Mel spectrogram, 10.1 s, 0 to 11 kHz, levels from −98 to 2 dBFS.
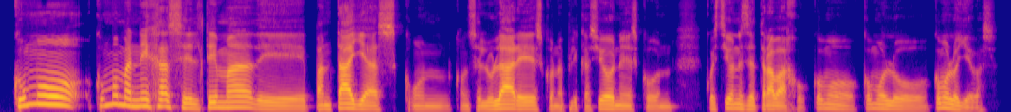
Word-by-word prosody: ¿Cómo 240 -1 +6
cómo 225 +5 -2
manejas 190 -5 +2
el 135 -4 -1
tema 160 +1 +3
de 105 -5 -3
pantallas 115 -2 +2
con 100 -1 -11
con 100 +1 -14
celulares, 110 +2 +1
con 100 - -10
aplicaciones, 105 +2 -3
con 95 -1 -10 0.3
cuestiones 125 +2 -4
de 115 0 -3
trabajo? 105 -7 -1
¿Cómo 115 -7 -6
cómo 125 +2 -5
lo 95 -6 -5
cómo 145 +1 -1
lo 125 - +1
llevas? 85 -3 -9
115 Hz, 130 wpm, -21 LUFS, 100-145 Hz, 0.3 s, Cómo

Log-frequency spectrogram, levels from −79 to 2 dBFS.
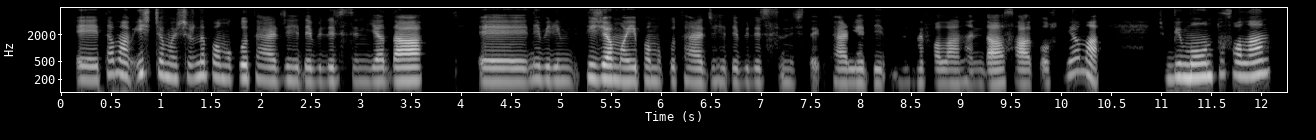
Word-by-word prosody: Eee, 190 -1 -1
tamam, 255 +1 0
iç 265 +2 -1
çamaşırını 225 -1 -3
pamuklu 210 -3 -2
tercih 190 -2 -5
edebilirsin 180 0 -8
ya 180 0 -2
da, 185 0 +9 0.6
eee, 175 -1 0
ne 195 0 -8
bileyim, 185 -2 -8
pijamayı 195 -4 +4
pamuklu 180 -1 -10
tercih 175 0 -5
edebilirsin, 170 0 -13
işte, 160 - -16
terlediğimizde 165 +1 -6
falan, 160 0 -4
hani, 160 -1 -15
daha 155 +1 +4
sağlıklı 160 -1 -1
olsun 165 +6 -17
diye 260 +3 -5
ama 300 - +2 0.6
şimdi 205 -2 -13
bir - - +1
montu 225 +3 +3
falan 245 +2 +3
185 Hz, 140 wpm, -25 LUFS, 170-210 Hz, 0.6 s, da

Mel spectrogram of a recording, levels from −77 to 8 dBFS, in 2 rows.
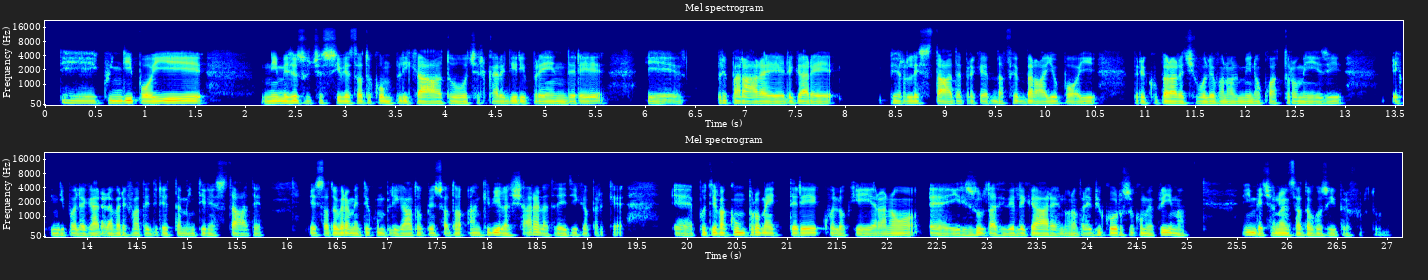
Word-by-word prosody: Ehm, 105 -4 -3
quindi, 105 +1 +3
poi 100 +1 +5 0.6
nei 95 +1 +2
mese 95 +2 +4
successivi 95 -1 +2
è - - +1
stato 95 +1 -1
complicato 90 -1 +2
cercare 95 -2 -2
di 95 +1 +1
riprendere 95 0 0 0.3
e 85 -3 -3
s 80 - -16 0.2
preparare 90 -2 +2
le 95 - -1
gare 90 -1 +2 0.5
per 100 -2 -3
l'estate. 95 -1 +2
Perché 90 -1 -4
da 90 -2 -3
febbraio 90 -1 0
poi, 90 -1 -1 0.3
per - - -5
recuperare 95 -2 +3
ci 90 - 0
volevano 90 -1 0
almeno 90 0 -2
4 90 +2 -3
mesi 90 +1 -3 0.5
e - - -4
quindi, 90 0 -5
poi 95 - -2
le 90 - +1
gare 90 -1 +1
le 90 - 0
avrei 90 -1 -1
fatte 95 -1 -3
direttamente 90 +1 -4
in 90 - -2
estate. 90 -1 -3 0.4
È 95 - -1
stato 95 +1 +1
veramente 95 -2 +2
complicato. 95 0 -2
Ho - - -6
pensato 95 0 0
anche 100 +1 -3
di 110 0 +5
lasciare 95 +6 +1
l'atletica, 90 +1 -3
perché, - - -9 0.4
ehm, 90 -2 -3
poteva 110 0 +2
compromettere 100 -2 +2
quello 90 -2 -3
che 90 +1 -3
erano, 90 +1 0
ehm, 90 -3 +1
i 85 - 0
risultati 90 -1 0
delle 95 0 +1
gare, 90 -1 +2
non 90 0 -5
avrei 95 +2 -3
più 105 - -3
corso 100 -1 +2
come 90 -3 -2
prima. 95 -4 0 0.5
Invece 100 -5 +1
non 95 - +4
è - - 0
stato 95 0 0
così, 90 0 -1
per - - -10
fortuna. - - -20
95 Hz, 170 wpm, -24 LUFS, 90-95 Hz, 0.6 s, poi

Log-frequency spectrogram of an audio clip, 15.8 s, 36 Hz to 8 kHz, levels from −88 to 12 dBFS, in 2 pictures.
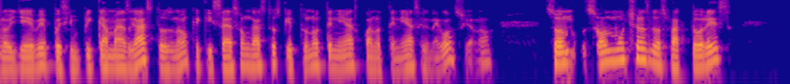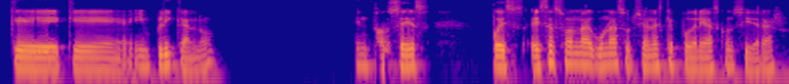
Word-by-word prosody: lo 100 - +1
lleve, 105 +5 +1
pues 105 -4 -1
implica 110 +2 -1
más 110 -1 +1
gastos, 115 -7 +3
¿no?, 130 +7 -2
que 115 - -9
quizás 105 +1 -1
son 125 -1 -4
gastos 120 +3 -1
que 110 - -2
tú 105 -1 -8
no 125 +1 -2
tenías 115 +2 -2
cuando 105 -5 -4
tenías 105 +6 -5
el 105 -2 -11
negocio, 105 - -4
¿no?, 145 +1 -12 0.5
son 140 +1 +6
son 140 +2 +3
muchos 175 +1 +3
los 130 -3 +2
factores 120 - +3 0.7
que 100 -2 +3
que 100 -2 -2
implican, 110 -2 -2
¿no? - - -10 1.4
Entonces, 115 0 -2 0.6
pues 110 -1 +3
esas 115 +6 +1
son 135 -1 -1
algunas 130 0 0
opciones 115 +1 -3
que 125 - -3
podrías 100 -3 -3
considerar. 100 -2 -6
110 Hz, 145 wpm, -24 LUFS, 105-125 Hz, 1.4 s, son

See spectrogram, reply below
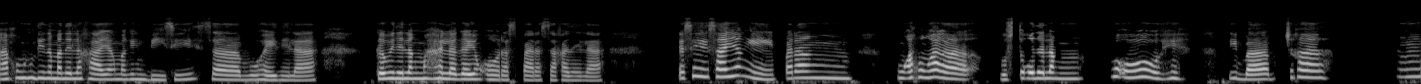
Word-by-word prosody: ah, 250 - +2
kung 300 +1 -1
hindi 290 0 0
naman 270 -1 +2
nila 265 0 +1
kayang 235 -2 0
maging 235 0 -4
busy 220 +4 -7
sa 220 -5 0
buhay 210 -1 -3
nila, 195 0 -3 0.6
gawin 270 +1 +5
nilang 270 0 +3
mahalaga 260 -3 +2
'yong 240 -1 +1
oras 215 -2 -4
para 200 -2 -4
sa 200 - -8
kanila. 190 -2 -6 0.8
Kasi 360 +5 -1
sayang, 365 +2 +4
eh, 245 -6 -1
parang 300 +2 +2 0.8
kung 295 -2 -3
ako 330 +3 +1
nga, 335 - +7 0.6
gusto 225 +6 -4
ko - - +9
na 280 - +5
lang 270 - -5 0.5
oo, 330 -3 +3
hi 275 +1 -4 0.5
'di 285 - -4
ba, 235 +1 +5 0.2
'tsaka, 320 -1 +2 0.7
mm, 360 +1 -6
260 Hz, 150 wpm, -23 LUFS, 225-300 Hz, 0.8 s, ko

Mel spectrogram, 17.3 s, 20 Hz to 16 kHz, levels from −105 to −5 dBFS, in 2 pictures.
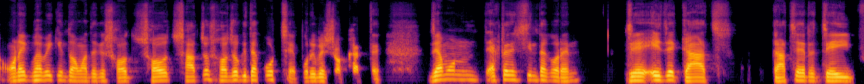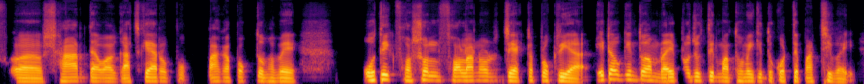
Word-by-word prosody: অনেকভাবেই 150 +1 +2
কিন্তু 140 -2 -2
আমাদেরকে 125 0 -3
সহজ 115 0 0 0.2
সহজ 130 +2 +3
সাহায্য, 130 +2 0
সহযোগিতা 145 +1 +1
করছে 160 - -3
পরিবেশ 120 0 0
রক্ষার্থে। - - -4 0.6
যেমন 170 +3 +4 0.4
একটা - - -1
জিনিস 155 -2 -3
চিন্তা 150 0 0
করেন 115 -2 +1 0.6
যে 135 - +6 0.2
এই 150 - +5
যে 150 - +6
গাছ, 120 -1 +3 0.6
গাছের 130 +3 +2 0.2
যেই 125 0 +5 0.4
আ - - +5 0.3
ষাঁড় 120 0 +1
দেওয়া 110 -1 +2
গাছকে, 105 +4 0
আরো 115 0 -3
পো - - -7 0.3
পাকাপোক্তভাবে 115 0 -1 0.9
অধিক 165 +2 +3
ফসল 140 +3 +1 0.2
ফলানোর 135 0 +2 0.2
যে - - +4
একটা 135 - -5
প্রক্রিয়া, 120 -4 +3 0.2
এটাও 170 +3 +3
কিন্তু 160 -1 -1
আমরা 125 -4 0
এই 120 - -1
প্রযুক্তির 135 -1 -2
মাধ্যমেই 120 +1 0
কিন্তু 115 -1 -5
করতে 120 0 0
পারছি 110 +3 -2
ভাই। 95 - -3
130 Hz, 155 wpm, -23 LUFS, 120-145 Hz, 0.9 s, যে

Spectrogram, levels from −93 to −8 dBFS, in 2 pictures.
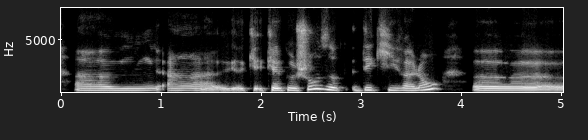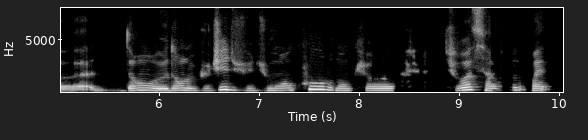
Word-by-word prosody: hem, 185 0 -1
un, 195 -3 -3
heu, 350 +1 +1
qu 350 0 +1
quelque 200 0 +6
chose 270 - +3
d'équivalent, 215 - 0 0.3
heu, 175 -4 +4 0.5
dans, 200 -1 -2
heu, 175 - +4
dans 200 +1 -3
le 195 - -2
budget 195 +8 -1
du 205 -5 -11
du 180 +3 -20
mois 195 +1 -6
en - - -7
cours, 285 +1 +1
donc, 190 -2 -8
heu, 185 -2 -1 0.5
tu - - -16
vois, 235 +4 +4
c'est 255 -4 -5
un - - -3 0.2
peu 230 +2 -8
ouais. 190 +7 -4
195 Hz, 155 wpm, -22 LUFS, 185-230 Hz, 0.5 s, quelque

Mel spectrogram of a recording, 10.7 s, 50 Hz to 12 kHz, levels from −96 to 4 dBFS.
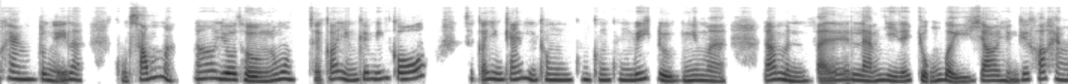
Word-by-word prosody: khăn, 250 -4 0
tui 230 - +1
nghĩ 195 -4 0
là 245 -3 0 0.3
cuộc 175 -1 -8
sống 245 +7 0
mà 255 - +1 0.2
nó 280 +2 -2
vô 245 -1 +7
thường, 180 -6 +3
đúng 225 - +1
hông? 265 -2 +2 0.2
Sẽ 110 - -3
có 260 - -4
những 240 -6 0
cái 260 +1 -1
biến 260 +2 -2
cố, 270 +8 +2 0.4
sẽ - - -11
có - - -1
những 260 -2 +2
cái 250 +3 -1
mình 260 -7 0
không 225 -2 +1
không 235 0 -3
không 225 -2 -2
không 220 -2 -1
biết 245 +6 +2
được, 195 -5 +4
nhưng 205 +1 +1
mà, 185 -3 -2 0.4
đó, 215 +4 +1
mình 190 -7 +1
phải 105 +5 -1
làm 195 -4 +1
cái 215 +3 +1
gì 195 -4 +1
để 180 +3 0
chuẩn 195 +2 +2
bị 165 -6 +3
cho 200 -1 +1
những 200 +2 -1
cái 235 - 0
khó 265 - -2
khăn 245 -5 -3
225 Hz, 255 wpm, -23 LUFS, 195-250 Hz, 0.4 s, vô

